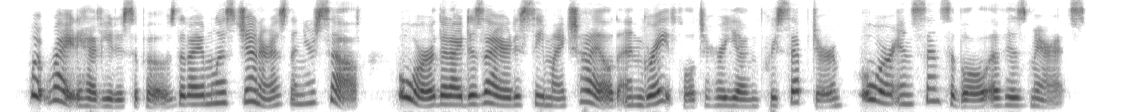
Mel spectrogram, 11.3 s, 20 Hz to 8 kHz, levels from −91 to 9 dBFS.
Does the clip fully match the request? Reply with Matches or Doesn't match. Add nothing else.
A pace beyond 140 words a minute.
Matches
